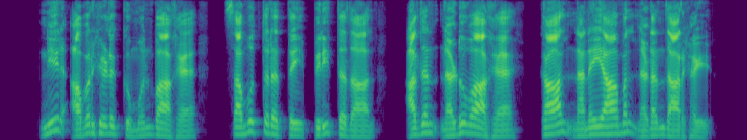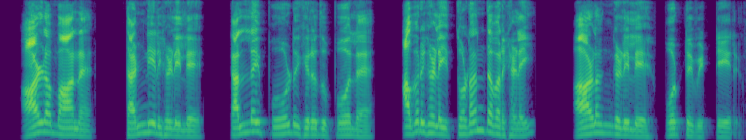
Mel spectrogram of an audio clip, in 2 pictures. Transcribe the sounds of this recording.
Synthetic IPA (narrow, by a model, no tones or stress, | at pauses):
niːɾʔɐʋɐɾɣɐɭɯkːɯmʊnbaːɣɐ | sɐmɯt̪ːɪɾɐt̪ːɐɪpːɪɾɪt̪ːɐðaːl | ʔɐðɐnnɐɽɯʋaːɣɐ | kaːlnɐnɐjaːmɐlnɐɽɐnd̪aːɾɣɐɭ | ʔaːɻɐmaːnɐ | t̪ɐɳːiːɾɣɐɭɪleː | kɐlːɐɪpːoːɽɯɣɪrɐðɯpoːlɐ | ɐʋɐɾɣɐɭɐɪt̪ːɔɽɐɾnd̪ɐʋɐɾɣɐɭɐɪ | aːɭɐŋɡɐɭɪleːpoːʈːɯʋɪʈːeːɾ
